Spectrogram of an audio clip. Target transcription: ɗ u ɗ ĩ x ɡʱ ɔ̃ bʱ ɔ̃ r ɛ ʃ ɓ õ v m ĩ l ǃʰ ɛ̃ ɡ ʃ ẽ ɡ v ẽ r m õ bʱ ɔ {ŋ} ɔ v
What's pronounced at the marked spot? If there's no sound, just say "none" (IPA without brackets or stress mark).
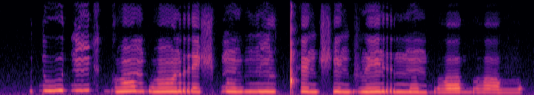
ɡʱ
